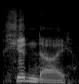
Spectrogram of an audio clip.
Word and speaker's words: Hyundai: And that is Hyundai. Or hang on, how do you say it in American? We might have American listeners. – Hyundai.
